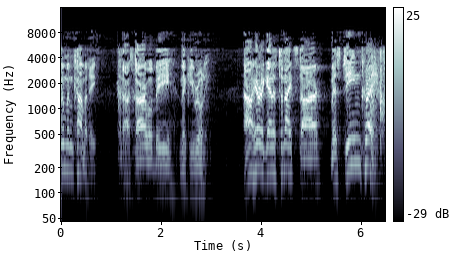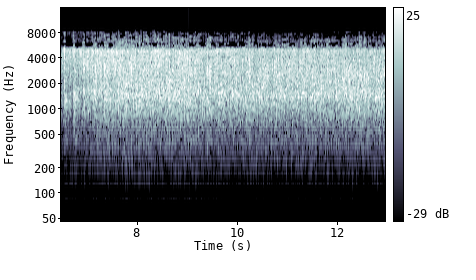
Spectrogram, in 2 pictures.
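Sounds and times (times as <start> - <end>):
speech: 0.0 - 3.0, 3.6 - 6.8
studio audience applause: 6.1 - 12.9.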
